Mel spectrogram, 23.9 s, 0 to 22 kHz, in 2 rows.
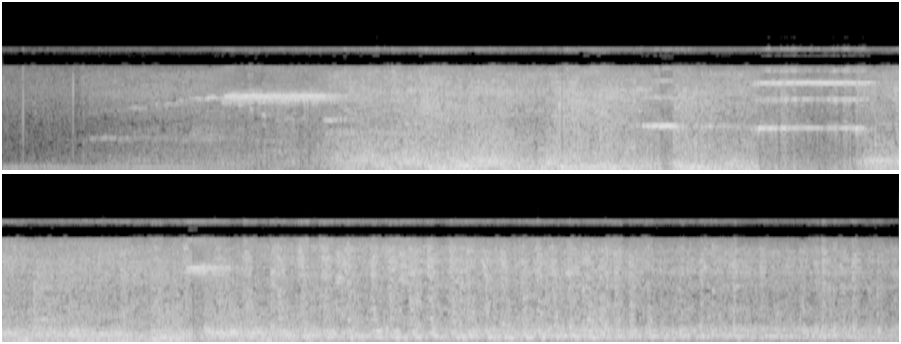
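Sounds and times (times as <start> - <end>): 
steam train pulling away from Paddington, rumbling and clattering: 0.0 - 23.9
brief high whistle-like tone: 1.2 - 4.7, 8.5 - 11.6, 14.4 - 15.0.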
